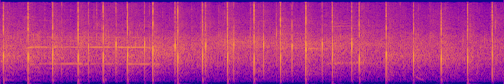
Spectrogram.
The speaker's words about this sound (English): So I'm gonna ask that you guys give them a thunderous round of applause for graduating.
